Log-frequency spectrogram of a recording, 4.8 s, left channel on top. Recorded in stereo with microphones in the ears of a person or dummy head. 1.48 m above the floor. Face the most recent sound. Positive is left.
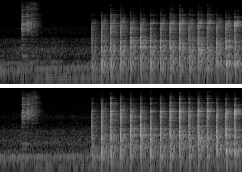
turn(degrees=-20)  # may be behind; listen again after turning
